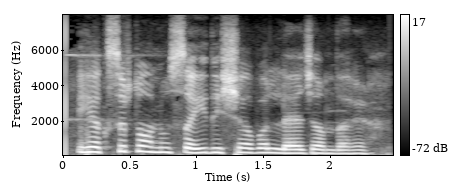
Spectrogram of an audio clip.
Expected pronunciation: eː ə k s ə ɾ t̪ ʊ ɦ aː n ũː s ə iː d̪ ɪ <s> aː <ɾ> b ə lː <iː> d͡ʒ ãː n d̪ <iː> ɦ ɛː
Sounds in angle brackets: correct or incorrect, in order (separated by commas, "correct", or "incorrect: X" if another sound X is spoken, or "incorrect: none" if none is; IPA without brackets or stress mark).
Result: incorrect: ʃ, incorrect: none, incorrect: ɛː, incorrect: aː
